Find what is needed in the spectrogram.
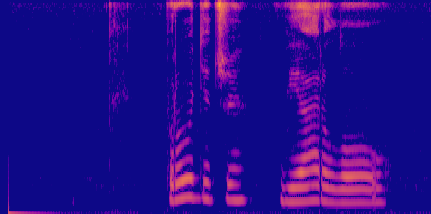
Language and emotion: Russian, sad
